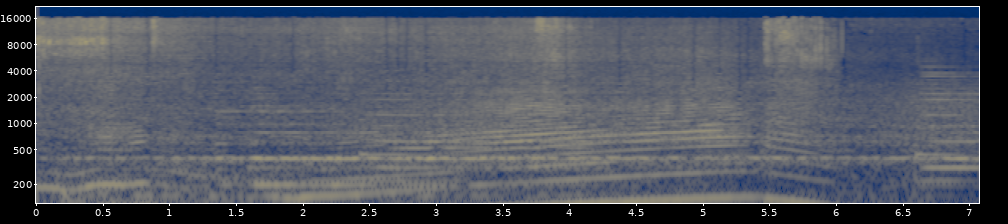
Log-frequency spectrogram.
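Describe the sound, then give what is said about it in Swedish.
A car engine starts up in a small alley minutes before four in the morning and runs loudly, its steady hum climbing in pitch as it revs and drives away from the spot, with no voices present. “Minuterna innan klockan 04 hör ett vittne hur bilen startar upp i gränden och kör från platsen.”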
